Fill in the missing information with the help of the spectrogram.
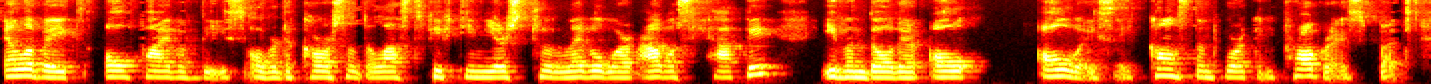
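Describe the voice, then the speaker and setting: Answering an interviewer earnestly, a Bulgarian-accented author in her forties speaks in flowing sentences. Her darkish, lowish voice shows little pitch movement, and she talks at a normal speed.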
